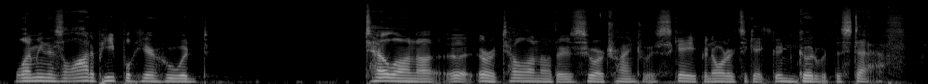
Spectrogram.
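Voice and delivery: speaking in a whisper. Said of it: "he whispers to you".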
